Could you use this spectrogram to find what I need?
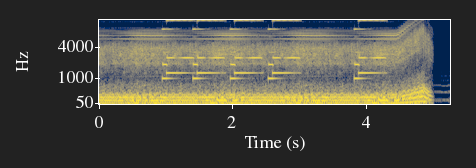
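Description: Coins chime in quick bright notes as they are picked up.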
